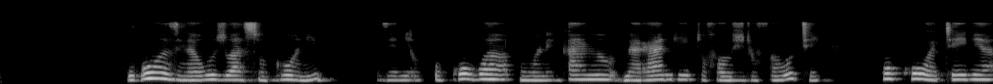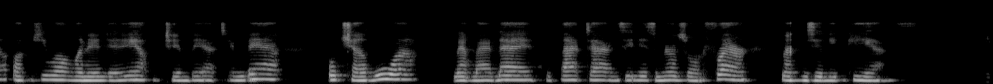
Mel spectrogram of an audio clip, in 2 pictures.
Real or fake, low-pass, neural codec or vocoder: fake; 7.2 kHz; codec, 24 kHz, 0.9 kbps, WavTokenizer, medium music audio release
